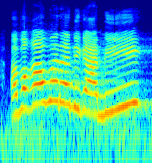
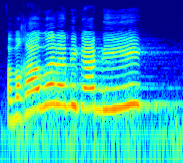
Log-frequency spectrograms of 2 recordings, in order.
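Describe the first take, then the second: First: It is said with lots of energy. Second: It is said with little energy.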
